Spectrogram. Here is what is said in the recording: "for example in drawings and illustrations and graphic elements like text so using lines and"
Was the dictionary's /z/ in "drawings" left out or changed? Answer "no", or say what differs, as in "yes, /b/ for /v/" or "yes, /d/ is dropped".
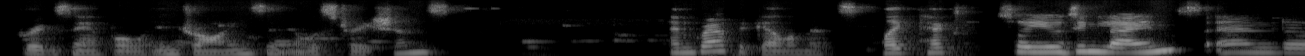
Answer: no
